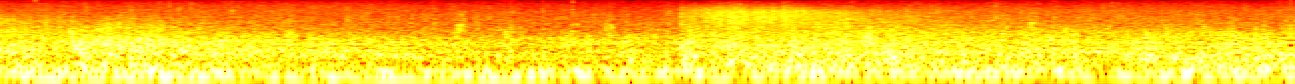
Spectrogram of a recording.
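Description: A thunderstorm in a video game gives a loud, steady, rumbling roar of wind and thunder. It holds throughout with no break, and a brighter, hissing swell rises near the middle.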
